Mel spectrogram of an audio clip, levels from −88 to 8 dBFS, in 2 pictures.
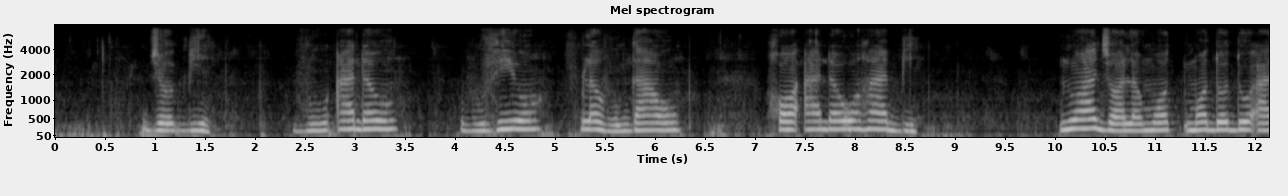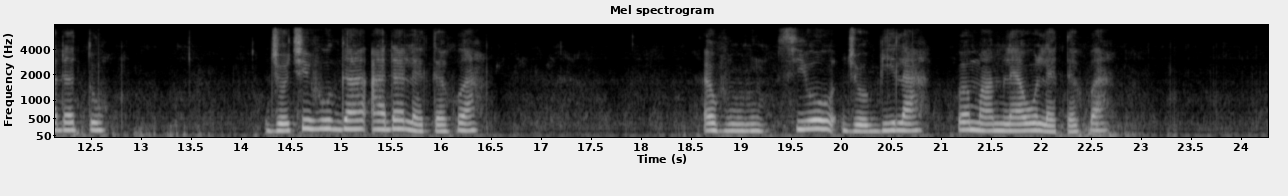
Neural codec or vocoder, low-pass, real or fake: codec, 16 kHz, 4.8 kbps, FACodec; 7.2 kHz; fake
